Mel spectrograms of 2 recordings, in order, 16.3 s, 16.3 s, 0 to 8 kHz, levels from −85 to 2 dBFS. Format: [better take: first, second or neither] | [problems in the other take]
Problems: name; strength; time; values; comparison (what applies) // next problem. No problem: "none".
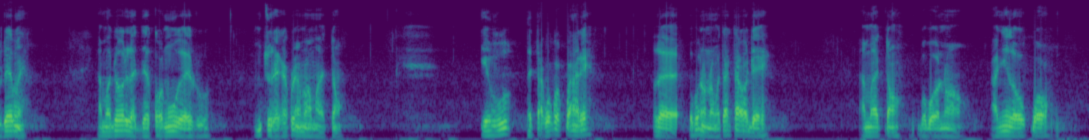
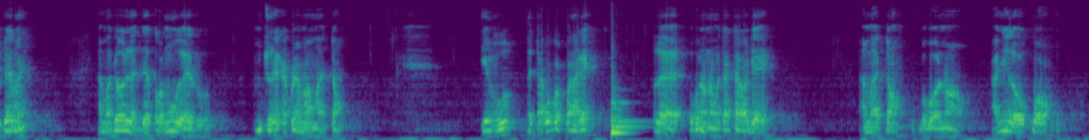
first | noise reduction (neural separator model SepFormer DNS4)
